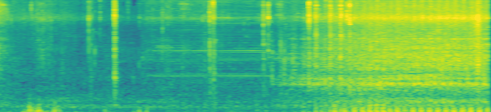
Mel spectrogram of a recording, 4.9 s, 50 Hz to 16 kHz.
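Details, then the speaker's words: Honda Scoopy after replacing the broken non-standard piston with a standard K44 piston: starts straight away and settles into a steady, even putter with no knock or rattle, no oil seeping; normal start and idle. "untuk mesinnya sudah halus untuk mesinnya halus tidak seperti kemarin starter langsung jereng oli juga tidak ada yang rembes"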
